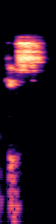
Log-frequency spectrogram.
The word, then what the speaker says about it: cache: Tulisannya caca gini ya, bacanya case.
